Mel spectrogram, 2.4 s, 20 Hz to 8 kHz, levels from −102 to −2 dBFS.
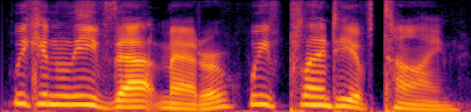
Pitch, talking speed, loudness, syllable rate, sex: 170 Hz, 205 wpm, -18 LUFS, 6.0 syllables/s, male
